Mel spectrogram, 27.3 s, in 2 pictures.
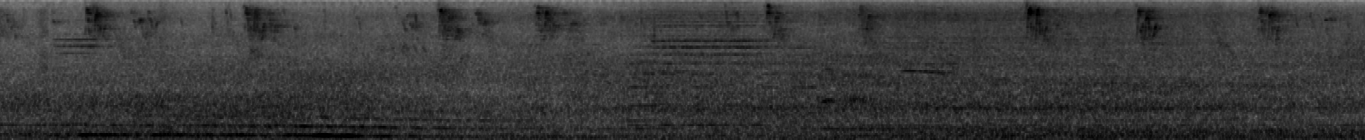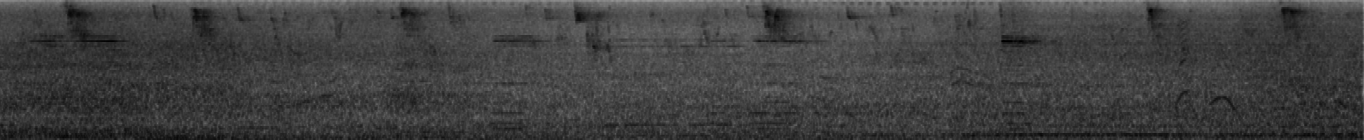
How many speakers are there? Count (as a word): zero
